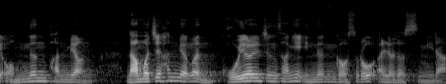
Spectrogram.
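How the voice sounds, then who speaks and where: This man has an ordinary speaking voice. His intonation is lively and his pace moderate. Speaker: news announcer. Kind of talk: local TV news broadcast.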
